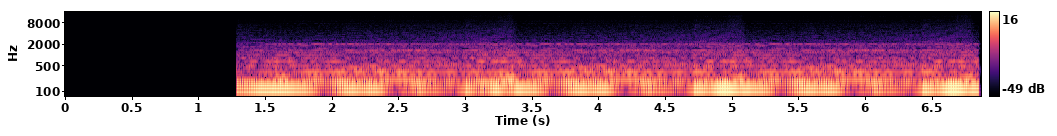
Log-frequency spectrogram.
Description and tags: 140 sound fx 9
140-bpm dubstep sound-fx
140-bpm, dubstep, sound-fx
